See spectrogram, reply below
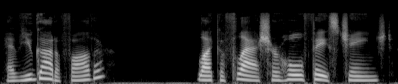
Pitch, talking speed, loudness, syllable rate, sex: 210 Hz, 180 wpm, -19 LUFS, 5.0 syllables/s, female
